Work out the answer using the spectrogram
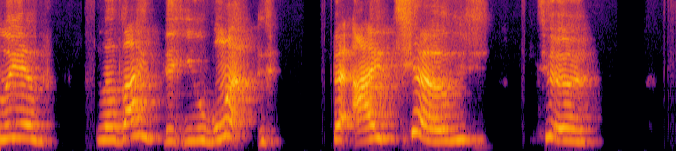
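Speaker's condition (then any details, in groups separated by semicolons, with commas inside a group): Cerebral palsy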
